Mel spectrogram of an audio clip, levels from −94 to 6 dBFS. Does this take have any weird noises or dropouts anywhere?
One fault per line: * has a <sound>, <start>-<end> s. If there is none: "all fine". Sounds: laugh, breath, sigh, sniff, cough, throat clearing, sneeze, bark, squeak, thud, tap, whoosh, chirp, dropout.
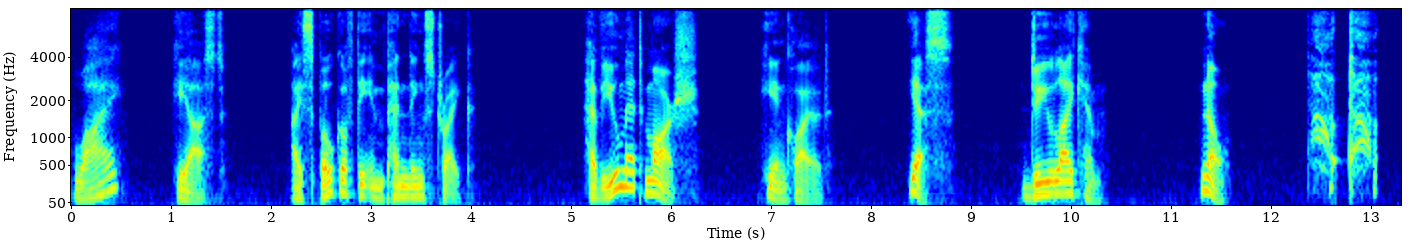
* has a cough, 12.3-13.1 s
